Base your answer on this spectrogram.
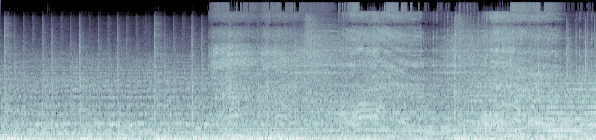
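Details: Loud dramatic music with a steady driving beat and a harsh, engine-like drone throughout, with no animal voice audible.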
